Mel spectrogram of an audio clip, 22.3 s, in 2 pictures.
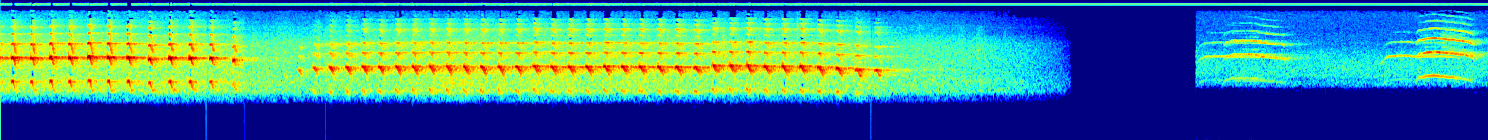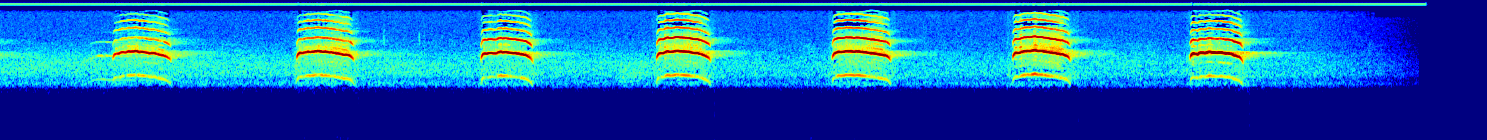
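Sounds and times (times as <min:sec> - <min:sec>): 
sparrowhawk calling: 0:00.0 - 0:07.4, 0:09.0 - 0:12.6, 0:13.4 - 0:14.1, 0:14.7 - 0:15.3, 0:16.0 - 0:16.6, 0:17.4 - 0:17.9, 0:18.8 - 0:19.3, 0:20.1 - 0:20.6.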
